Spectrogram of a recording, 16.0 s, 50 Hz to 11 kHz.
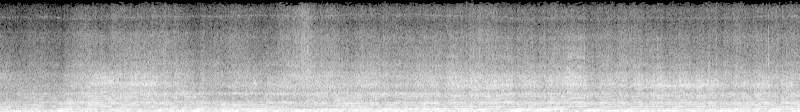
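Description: John Deere 7300 self-propelled forage harvester running under load as it chops grass and blows it into a trailer, its engine drone mixed with a tractor engine running alongside. The drone is steady and loud, its pitch dipping briefly about six seconds in.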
